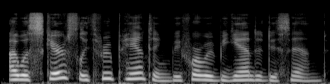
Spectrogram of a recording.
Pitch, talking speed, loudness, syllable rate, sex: 205 Hz, 180 wpm, -20 LUFS, 5.4 syllables/s, female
